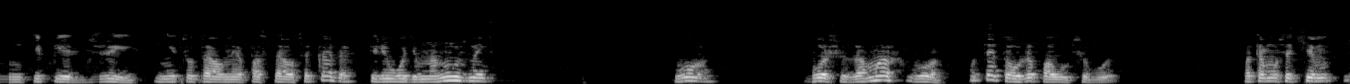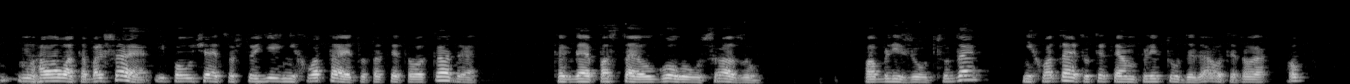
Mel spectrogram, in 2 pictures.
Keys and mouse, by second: 1.6 g, 2.9 click, 4.7 click, 5.9-13.5 drag, 17.3-19.8 drag, 20.8 click, 21.5 r, 22.5 click, 25.1-27.0 drag.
